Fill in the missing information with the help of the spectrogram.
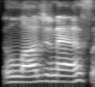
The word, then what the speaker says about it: Lajeunesse: Lajeunesse, amazing.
